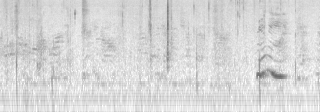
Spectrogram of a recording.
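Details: Blenheim Cavalier King Charles Spaniel puppies, a litter of five born on New Year's, playing in an indoor puppy pen; one short, loud, tonal yelp that rises then falls near the end, with soft rustling and faint voices before it.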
